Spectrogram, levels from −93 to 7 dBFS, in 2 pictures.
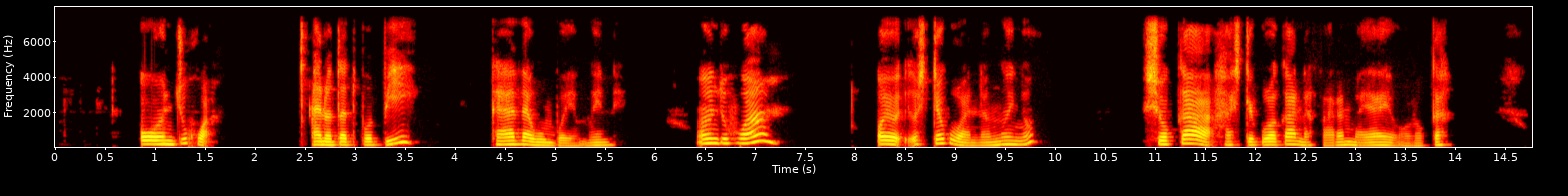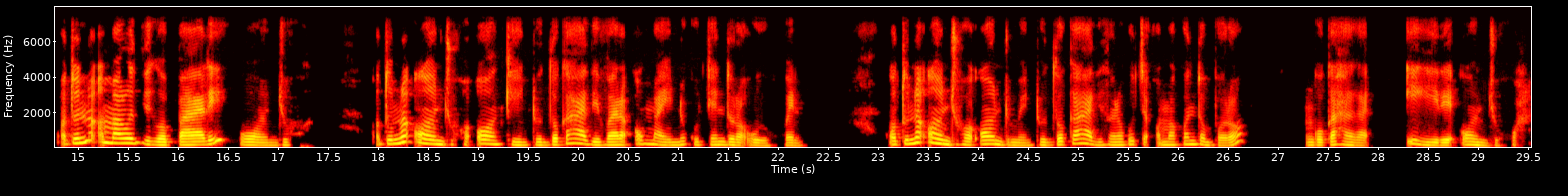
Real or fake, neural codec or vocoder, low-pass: real; none; 7.2 kHz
